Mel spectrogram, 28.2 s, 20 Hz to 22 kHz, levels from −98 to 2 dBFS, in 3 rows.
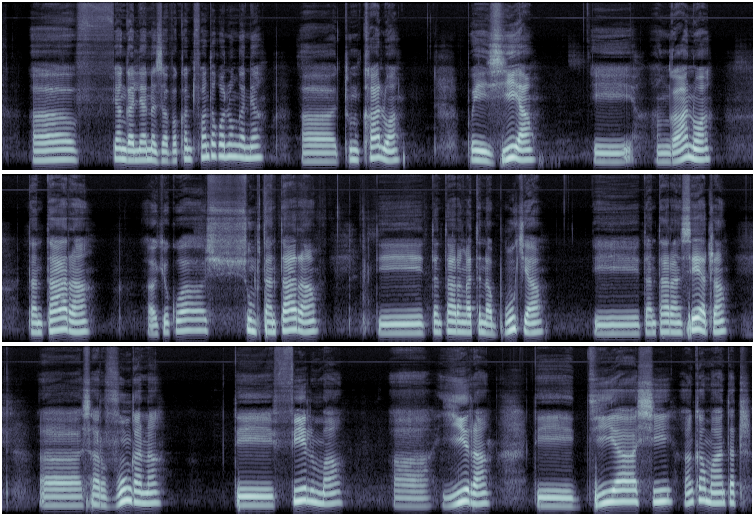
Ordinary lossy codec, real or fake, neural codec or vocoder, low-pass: none; real; none; none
